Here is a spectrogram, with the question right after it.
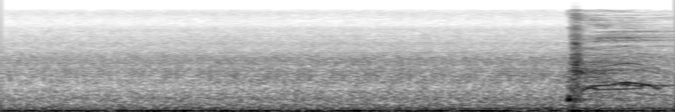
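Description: A truck engine fitted with a FASS lift pump idles steadily with a low, even drone and a faint pulsing hum, close and loud, cut near the end by a brief sharp clatter.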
